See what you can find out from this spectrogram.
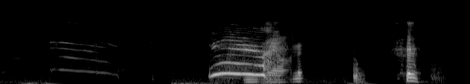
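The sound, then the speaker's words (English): A large cat meows toward a camera, giving a few separate meows: a faint, thin cry, then a long, loud, wavering meow, followed by shorter, quieter calls. “Meowing to the camera.”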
